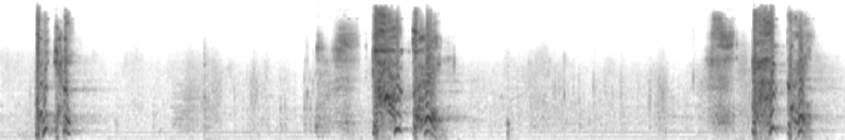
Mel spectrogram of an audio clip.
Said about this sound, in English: an insistent cough. Not an uninterrupted cough, but a constantly reoccurring cough.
